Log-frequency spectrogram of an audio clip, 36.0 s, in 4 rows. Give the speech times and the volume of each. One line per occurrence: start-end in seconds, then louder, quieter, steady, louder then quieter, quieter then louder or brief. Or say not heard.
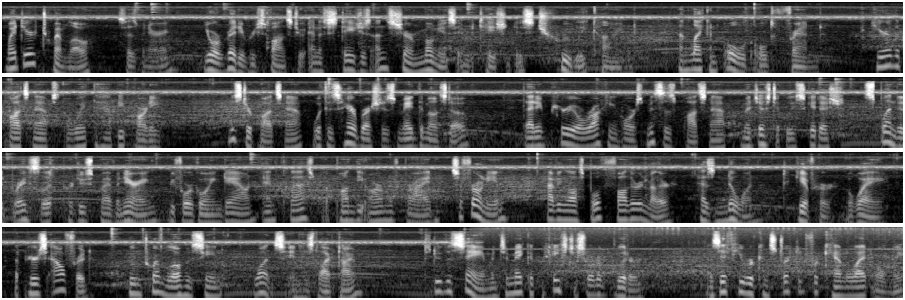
0.0-36.0 steady.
